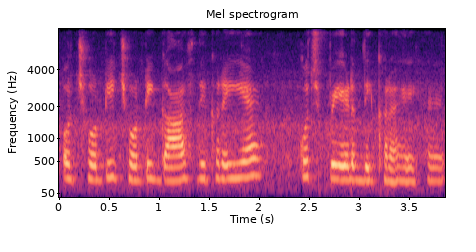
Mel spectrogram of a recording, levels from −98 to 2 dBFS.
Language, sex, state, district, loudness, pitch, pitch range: Hindi, male, Delhi, New Delhi, -17 LUFS, 215 Hz, 200-235 Hz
